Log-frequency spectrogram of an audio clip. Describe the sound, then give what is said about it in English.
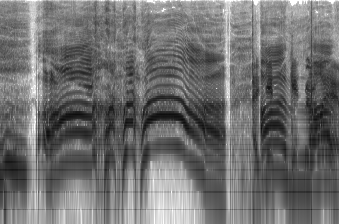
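Heavy open-mouth breathing of a man asleep on a plane: loud, drawn-out groaning moans that rise and fall in pitch, nearly continuous, with a couple of brief breaks. “he does lots of open mouth breathing. Oh, I've got the video.”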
